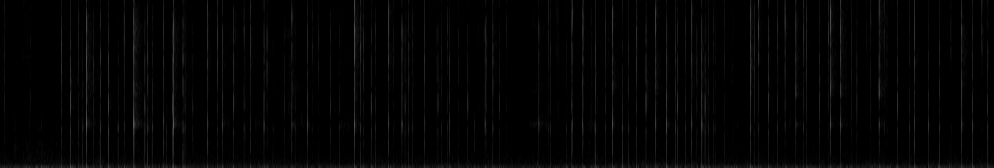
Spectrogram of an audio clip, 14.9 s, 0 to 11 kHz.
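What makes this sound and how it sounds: A small clear plastic Maybelline Lifter Gloss tube with a square cap, partly full of gloss, is held in both hands and tapped and scratched with long acrylic nails. The result is a quiet, steady stream of rapid, sharp, bright clicks and scratchy ticks centered near 2.9 kHz. Each click is dry and dies away almost instantly.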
